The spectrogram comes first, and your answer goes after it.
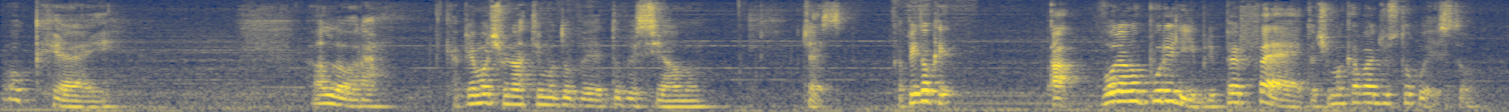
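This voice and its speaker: A man's voice: on the high side, expressive, moderate pace, long pauses, a little mellow, lo-fi sound, soft background music. A man with an Italian accent giving casual commentary as he plays a video game. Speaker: gaming streamer. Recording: echoey room, faint game noise.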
